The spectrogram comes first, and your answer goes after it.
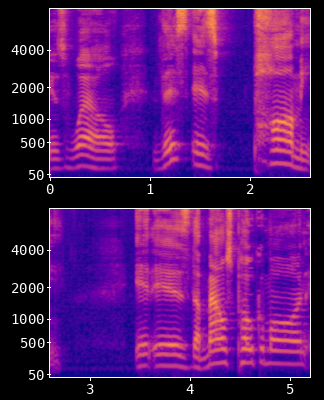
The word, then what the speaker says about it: Pawmi: This is, let me make sure I pronounce his name correctly as well. This is Pawmi.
